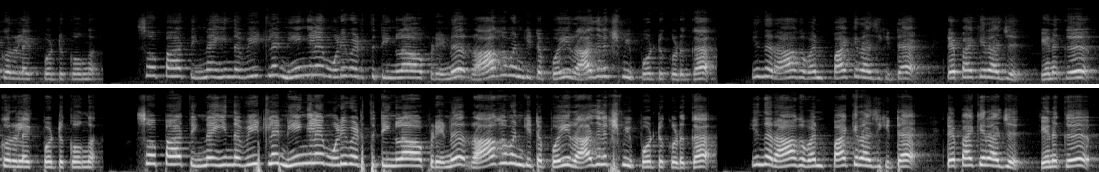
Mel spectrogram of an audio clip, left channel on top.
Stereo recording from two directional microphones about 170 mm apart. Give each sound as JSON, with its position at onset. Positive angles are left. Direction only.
{"t": 0.0, "sound": "a child's voice", "side_deg": -40}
